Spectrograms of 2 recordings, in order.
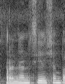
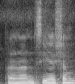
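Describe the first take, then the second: Both takes have the same delivery.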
